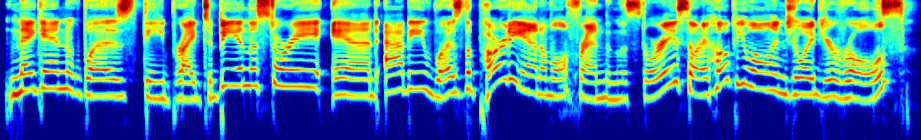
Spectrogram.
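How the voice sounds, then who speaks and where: A woman's voice: medium pitch, lively intonation, measured pace, clear, resonant tone, dry recording, clean studio sound. A woman co-hosting a podcast in casual, chatty, informal conversation, with a giggly manner. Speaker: podcast co-host. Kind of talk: casual comedy true-crime podcast chat.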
